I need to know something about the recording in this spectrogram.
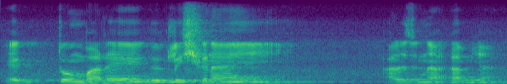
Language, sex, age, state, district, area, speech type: Bodo, male, 18-30, Assam, Chirang, urban, spontaneous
